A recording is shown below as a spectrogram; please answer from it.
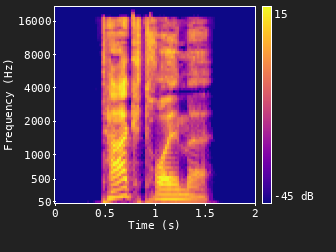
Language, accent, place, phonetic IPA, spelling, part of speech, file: German, Germany, Berlin, [ˈtaːkˌtʁɔɪ̯mə], tagträume, verb, De-tagträume.ogg
- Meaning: inflection of tagträumen: 1. first-person singular present 2. singular imperative 3. first/third-person singular subjunctive I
